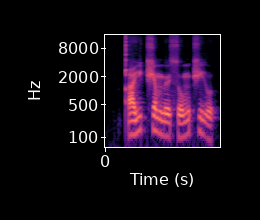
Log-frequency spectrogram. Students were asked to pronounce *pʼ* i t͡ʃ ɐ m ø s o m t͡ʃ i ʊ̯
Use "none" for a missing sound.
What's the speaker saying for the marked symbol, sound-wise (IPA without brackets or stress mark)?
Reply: qʼ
